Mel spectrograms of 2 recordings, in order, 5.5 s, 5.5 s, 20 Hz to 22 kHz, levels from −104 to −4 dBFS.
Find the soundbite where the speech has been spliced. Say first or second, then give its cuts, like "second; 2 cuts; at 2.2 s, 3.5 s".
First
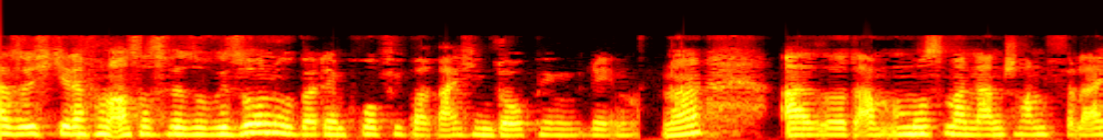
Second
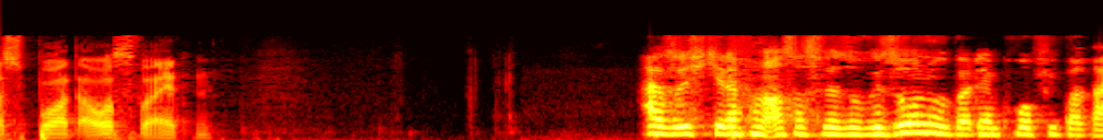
first; 1 cut; at 3.2 s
